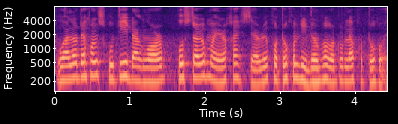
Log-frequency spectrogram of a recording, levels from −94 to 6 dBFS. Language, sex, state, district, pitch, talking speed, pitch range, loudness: Assamese, female, Assam, Sonitpur, 215 Hz, 215 wpm, 195-235 Hz, -14 LUFS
